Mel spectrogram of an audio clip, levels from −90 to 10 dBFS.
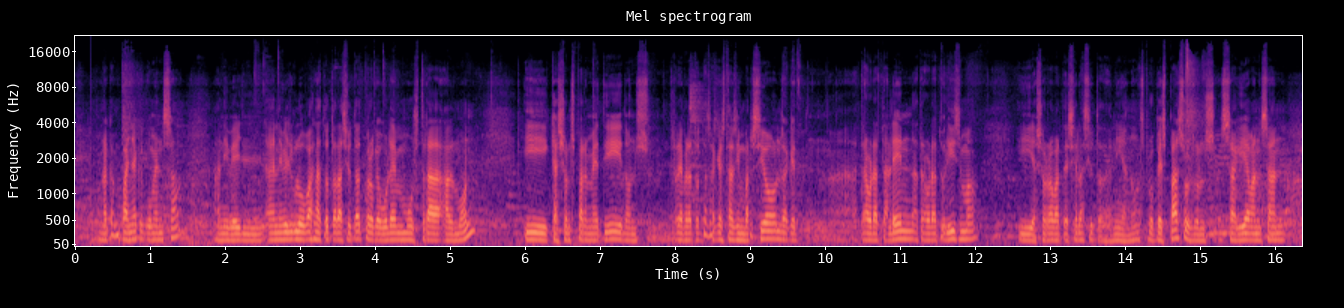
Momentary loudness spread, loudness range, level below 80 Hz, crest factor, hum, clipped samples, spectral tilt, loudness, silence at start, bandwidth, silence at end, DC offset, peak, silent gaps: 12 LU; 4 LU; -44 dBFS; 18 dB; none; under 0.1%; -6 dB/octave; -19 LUFS; 0 s; 18.5 kHz; 0 s; under 0.1%; 0 dBFS; none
